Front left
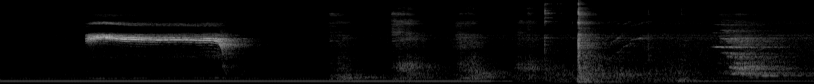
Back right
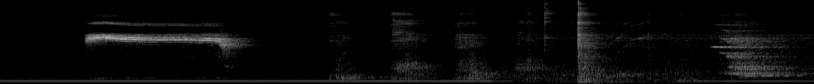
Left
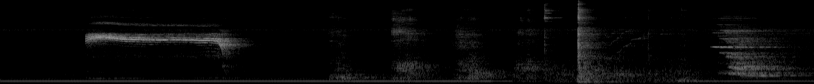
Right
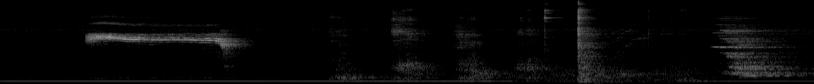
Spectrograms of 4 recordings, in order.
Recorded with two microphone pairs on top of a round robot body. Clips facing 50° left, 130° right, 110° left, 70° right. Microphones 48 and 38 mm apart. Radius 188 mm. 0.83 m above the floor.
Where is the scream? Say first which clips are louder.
Even, left 1 dB; 175° left, 0.7 m; by 2.3 s 85° left, 1.0 m.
